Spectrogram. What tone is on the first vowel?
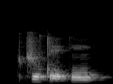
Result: high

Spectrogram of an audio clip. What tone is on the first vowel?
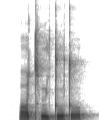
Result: rising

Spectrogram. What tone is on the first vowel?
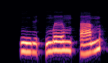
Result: low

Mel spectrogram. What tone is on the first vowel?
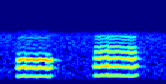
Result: high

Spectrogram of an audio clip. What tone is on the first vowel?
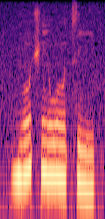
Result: rising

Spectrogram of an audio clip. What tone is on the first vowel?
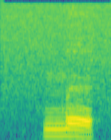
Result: falling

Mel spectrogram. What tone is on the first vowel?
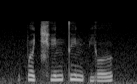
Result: falling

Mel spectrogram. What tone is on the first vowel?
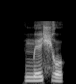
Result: rising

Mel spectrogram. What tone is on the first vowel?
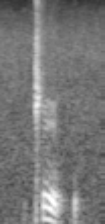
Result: falling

